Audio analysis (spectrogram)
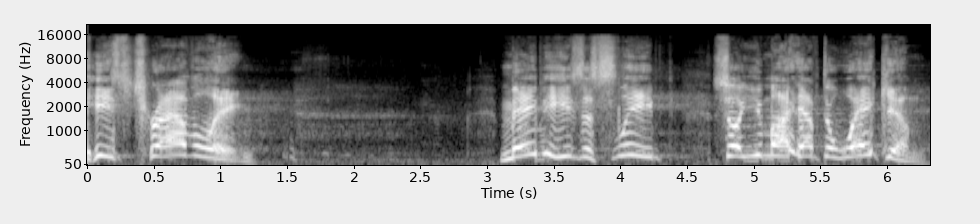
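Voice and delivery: high, drawn-out, mocking taunts; making fun. Elijah ridiculing the prophets' silent god, mocking taunt. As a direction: tease them loudly, stretching each suggestion slowly. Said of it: "Elijah began to make fun of them".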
